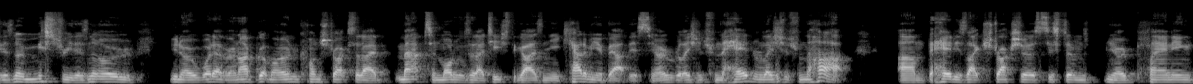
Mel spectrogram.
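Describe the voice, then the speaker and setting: A man with an Australian accent talks at a very fast pace. His pitch is fairly low and his intonation fairly even. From Australia, Adelaide. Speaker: men's coach. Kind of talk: casual chat.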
